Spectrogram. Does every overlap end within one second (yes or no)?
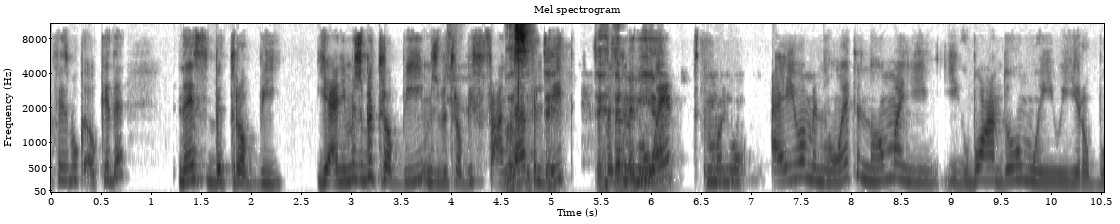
no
